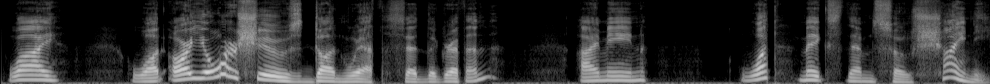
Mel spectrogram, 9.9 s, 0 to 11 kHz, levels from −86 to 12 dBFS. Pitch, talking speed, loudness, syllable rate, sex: 160 Hz, 105 wpm, -18 LUFS, 3.0 syllables/s, male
